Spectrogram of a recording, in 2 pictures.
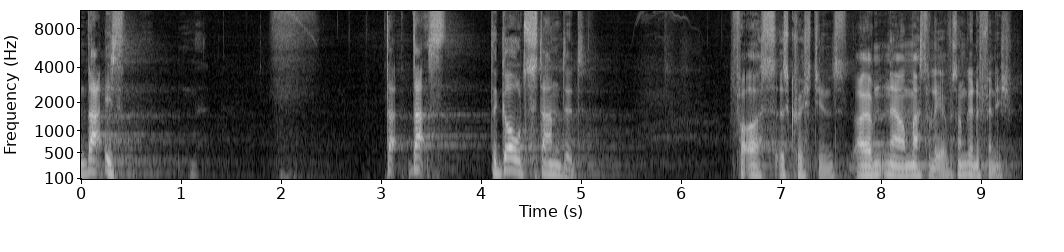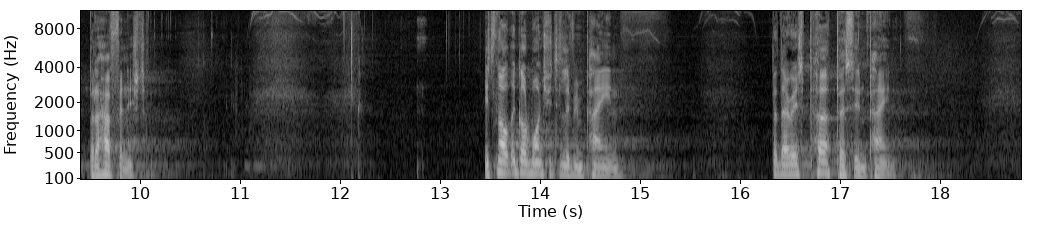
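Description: A middle-aged man speaks calmly into a microphone in pauses, in a reverberant hall.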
